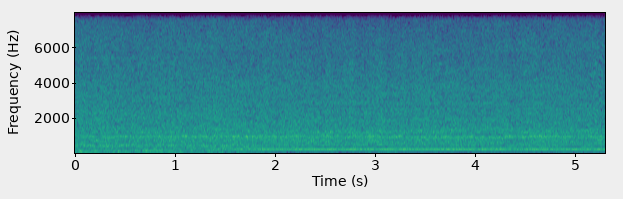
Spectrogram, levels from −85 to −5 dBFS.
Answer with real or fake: fake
